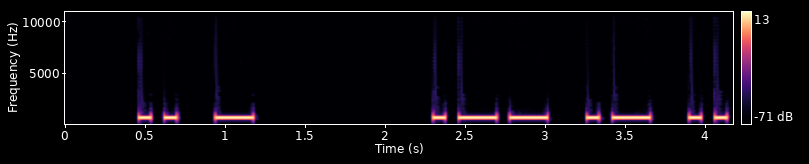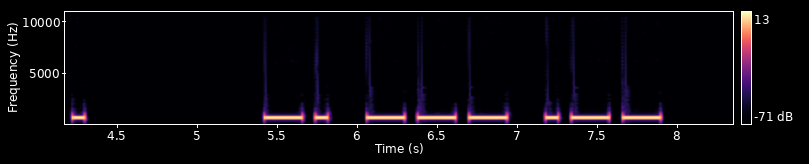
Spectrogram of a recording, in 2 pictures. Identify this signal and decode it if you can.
Morse code, heard as a keyed tone, about 16 wpm, 700 Hz. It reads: IT WAS NOW
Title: 2x Word-Spacing - Sentences from Top 200 Words - 15wpm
